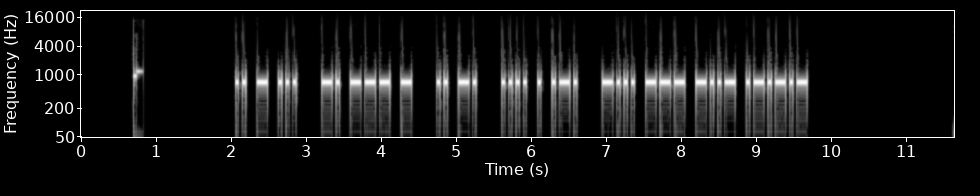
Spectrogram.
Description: Morse code, heard as a keyed tone, about 25 wpm, 700 Hz. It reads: ITS NOT IN HER BOX.
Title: Sentences from Top 1000 Words - Review Part 2 - 25wpm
